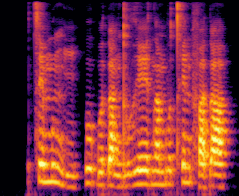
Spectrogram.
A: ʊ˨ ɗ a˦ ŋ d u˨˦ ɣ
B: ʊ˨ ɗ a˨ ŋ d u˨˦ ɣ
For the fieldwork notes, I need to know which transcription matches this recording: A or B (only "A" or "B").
B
